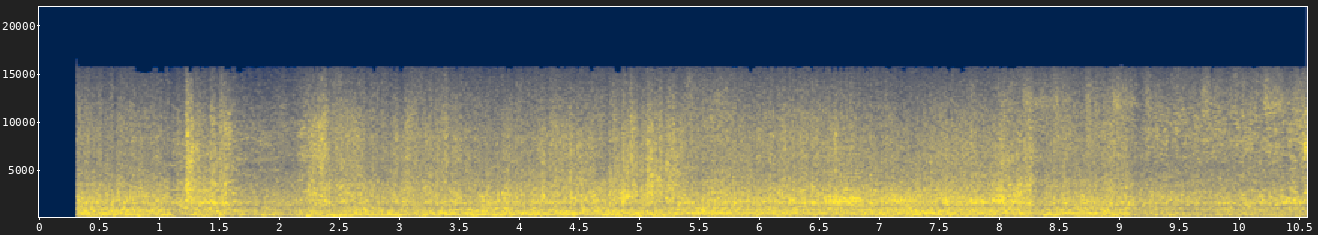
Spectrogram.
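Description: Gatiman Express passenger train running along the line: a loud, steady rush of wheel and rail noise with occasional knocks. A faint steady whine joins in about halfway through.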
